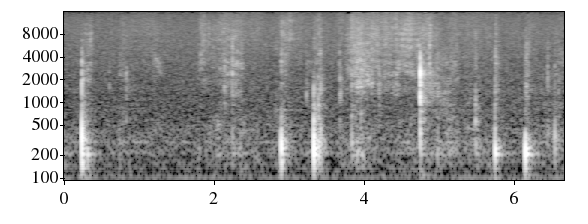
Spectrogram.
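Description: Silicone spatula folding flour into whipped egg batter in a glass mixing bowl: soft wet batter sounds, with sharp knocks of the spatula against the glass at irregular intervals, about seven in all.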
